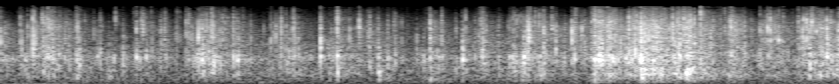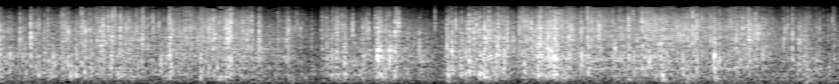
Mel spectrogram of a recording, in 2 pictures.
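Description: A shiny plastic wrapper being crinkled and torn off a small toy wand box by hand, in a continuous rapid crinkling.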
